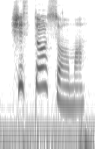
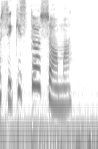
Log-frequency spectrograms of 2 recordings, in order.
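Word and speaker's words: Schistosoma: أوفا أوف سيجستوسوما أو شيستوسوما، شيستوسوما أو سيكستوسوما، تلفظ لفظين حسب الها.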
